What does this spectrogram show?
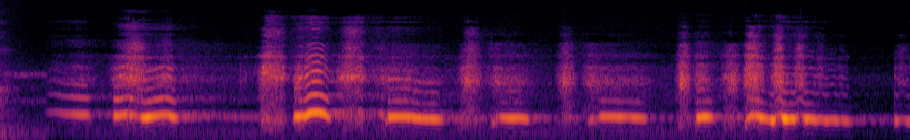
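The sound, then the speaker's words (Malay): Steady crying heard at night, with tremulous whimpers and sharp gasping breaths, the wavering pitch rising and falling in uneven bursts for several seconds with no talking. “Terdengar sangat jelas bunyi tangisan.”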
